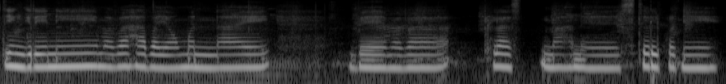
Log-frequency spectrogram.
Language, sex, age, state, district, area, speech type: Bodo, female, 60+, Assam, Kokrajhar, urban, spontaneous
